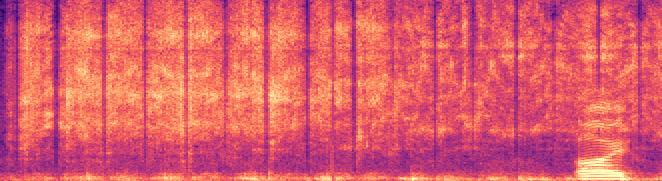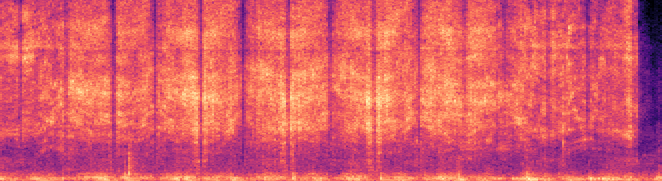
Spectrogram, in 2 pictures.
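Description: A knife drawn steadily across a whetstone, a continuous gritty rasping that rises and falls in long, even strokes, with one brief louder scrape partway through; close and fairly quiet, with no talking.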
